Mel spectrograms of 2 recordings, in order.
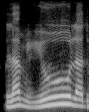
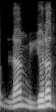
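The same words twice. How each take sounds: First: Said in the usual way. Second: لم یولد with the long oo cut to a short u; shortened vowel. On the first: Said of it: "کسی حرف کو کم کر دینا". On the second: Shown as a demonstration. Tajweed teacher demonstrates dropping a letter, shortened vowel. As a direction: clip the یو of لم یولد to a quick yu. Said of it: "کم کر دینا".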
